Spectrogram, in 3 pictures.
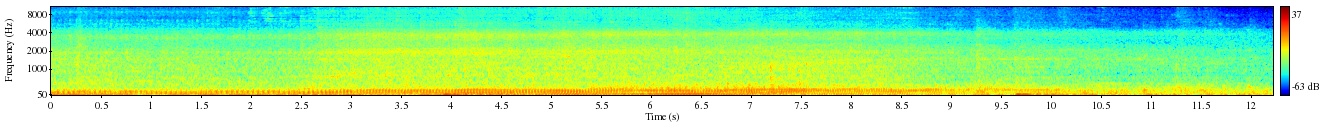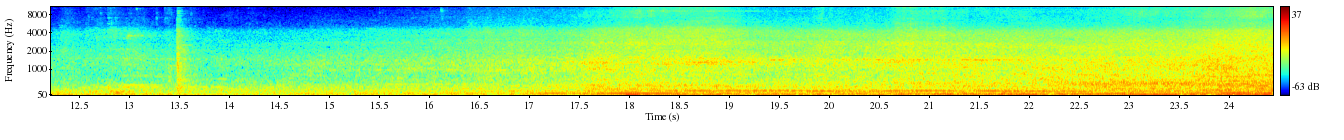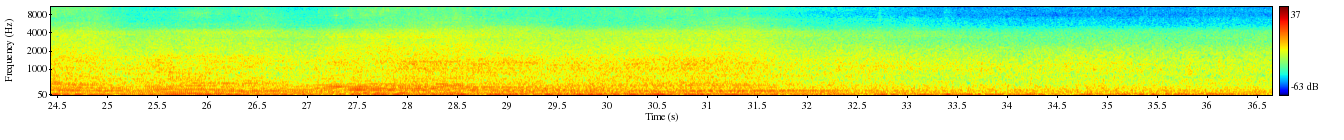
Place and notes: Sec., Longhua St., Zhongli Dist., Taoyuan City - At the traditional market entrance
At the traditional market entrance, Traffic sound, Binaural recordings, Sony PCM D100+ Soundman OKM II
Taoyuan City, Taiwan, 29 November 2017, 08:51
